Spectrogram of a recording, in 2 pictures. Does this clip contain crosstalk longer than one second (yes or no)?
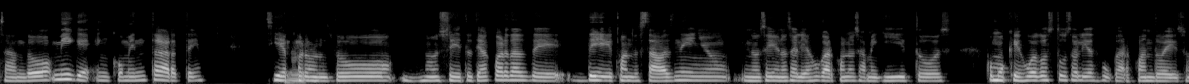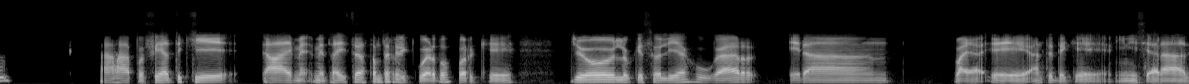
no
